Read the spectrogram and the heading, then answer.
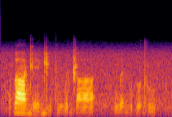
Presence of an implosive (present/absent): present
